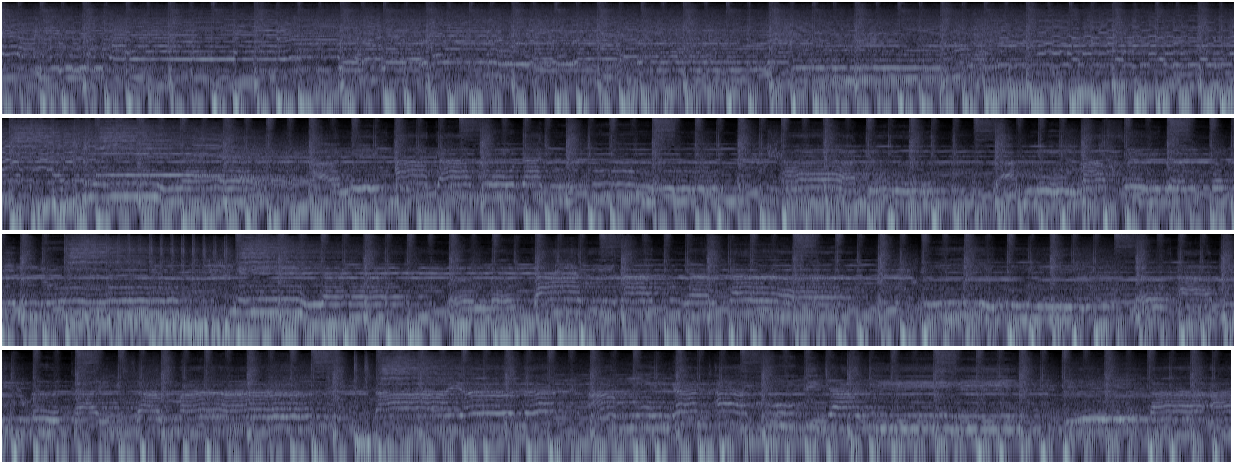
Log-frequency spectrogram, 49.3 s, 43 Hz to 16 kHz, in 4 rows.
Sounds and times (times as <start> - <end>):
Music: 0.0 - 49.2.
